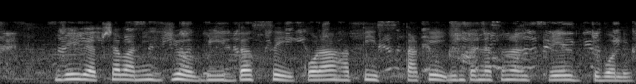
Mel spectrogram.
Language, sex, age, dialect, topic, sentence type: Bengali, female, 18-24, Western, banking, statement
